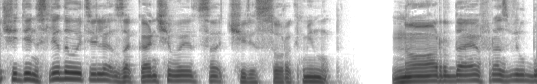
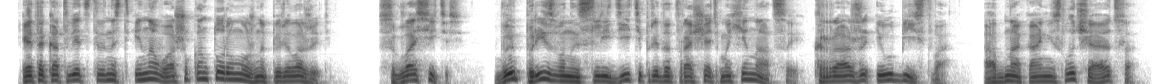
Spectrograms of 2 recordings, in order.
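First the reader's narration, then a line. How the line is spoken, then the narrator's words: Snorted. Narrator (Russian): хмыкнул я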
